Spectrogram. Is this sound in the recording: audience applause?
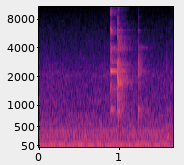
no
